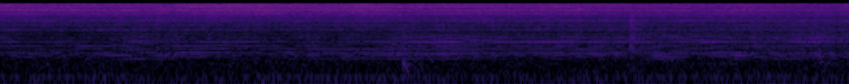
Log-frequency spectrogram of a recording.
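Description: Small ultrasonic cleaning bath running with airbrush parts in the cleaning liquid: a steady electric buzz over a hiss, without change.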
